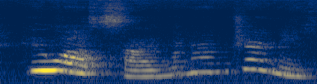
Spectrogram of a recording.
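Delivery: put-on a quick, bright kid's question; small boy blurting it out fast; Bertie's kid voice. A narrator's reading.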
